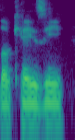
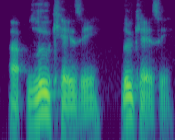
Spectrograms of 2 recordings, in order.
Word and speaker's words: Lucchese: So thanks, Sci-Fi is saying this is pronounced Lucchese. Lucchese, sounds great.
